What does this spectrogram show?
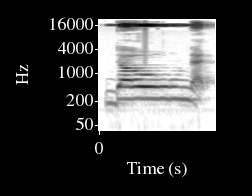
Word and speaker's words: doughnut: word like donut donut doughnut donut dough will be strong that will be really really unstressed doughnut seafood seafood you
